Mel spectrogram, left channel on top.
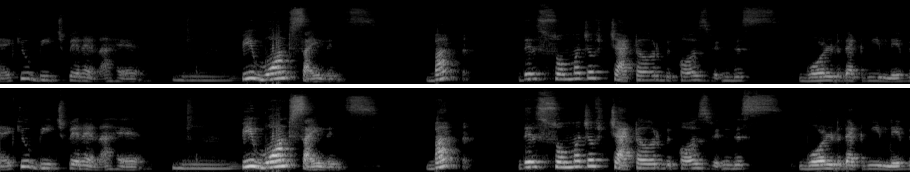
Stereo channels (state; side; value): quieter; left; 8.2 dB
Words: क्यों बीच पे रहना है। We want silence but there is so much of chatter because in this world that we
